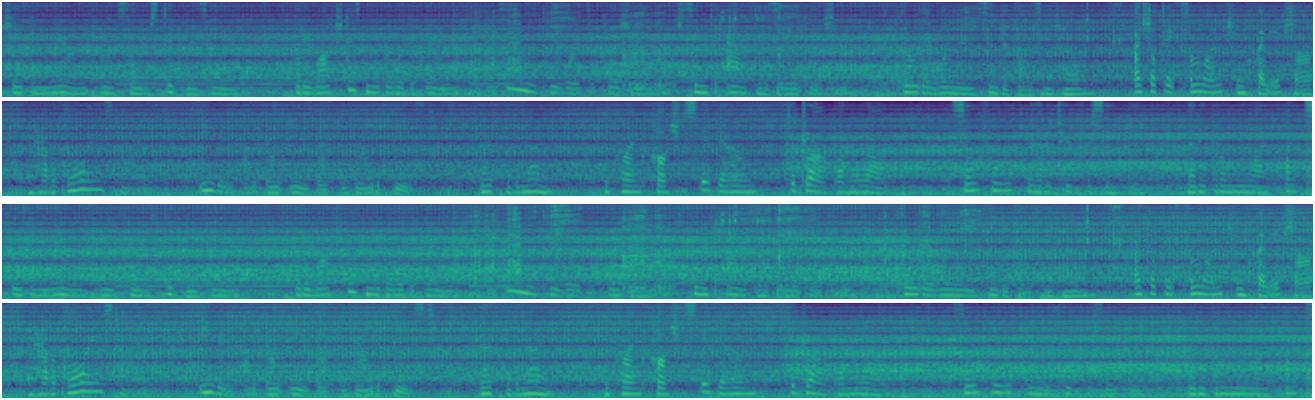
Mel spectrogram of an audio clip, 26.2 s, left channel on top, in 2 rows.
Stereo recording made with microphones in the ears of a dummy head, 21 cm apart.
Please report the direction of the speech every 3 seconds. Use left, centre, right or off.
left, left, left, left, right, right, centre, left, left.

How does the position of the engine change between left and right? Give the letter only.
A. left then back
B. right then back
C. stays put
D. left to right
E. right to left
C.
